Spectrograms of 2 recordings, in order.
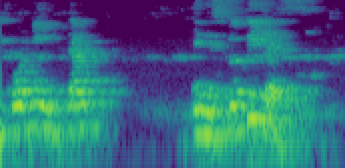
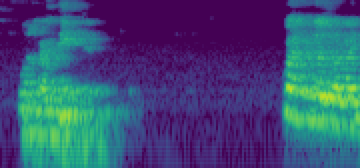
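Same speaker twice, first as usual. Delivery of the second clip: usual speaking voice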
